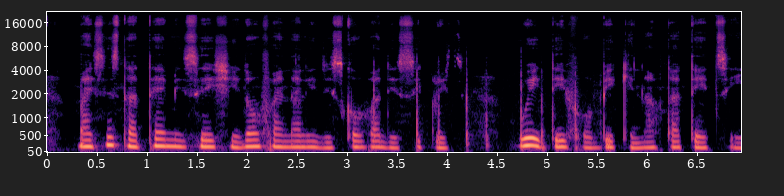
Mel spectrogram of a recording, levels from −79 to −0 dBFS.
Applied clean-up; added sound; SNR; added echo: none; Walk, footsteps; 17 dB; none.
